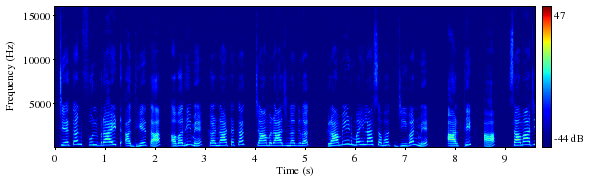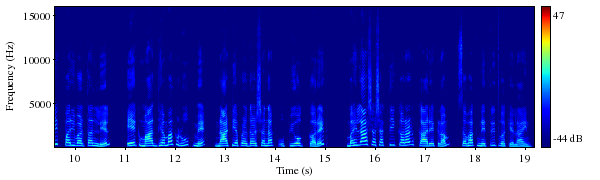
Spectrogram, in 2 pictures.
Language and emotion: Maithili, neutral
